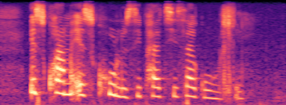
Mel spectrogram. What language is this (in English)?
South Ndebele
